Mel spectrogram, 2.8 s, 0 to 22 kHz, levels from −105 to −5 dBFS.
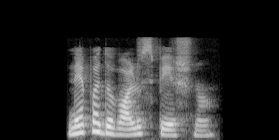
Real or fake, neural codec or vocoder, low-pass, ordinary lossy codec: real; none; 7.2 kHz; AAC, 32 kbps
